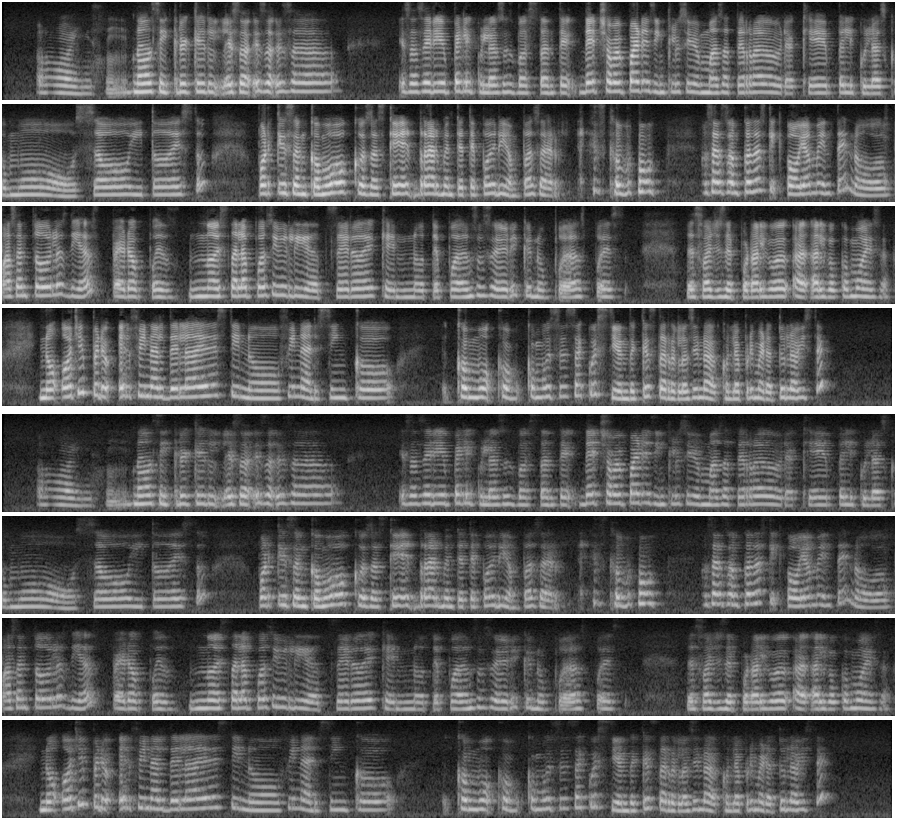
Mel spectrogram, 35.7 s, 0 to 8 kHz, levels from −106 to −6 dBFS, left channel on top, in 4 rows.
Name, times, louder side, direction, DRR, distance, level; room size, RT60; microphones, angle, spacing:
voice 1, 0.3-3.4 4.0-11.1 11.5-14.6 14.8-15.5 15.9-24.0 24.4-30.7 31.3-35.0, left 5 dB, 65° left, 0.6 m, -32 dB
9.3 x 4.8 x 2.5 m
head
